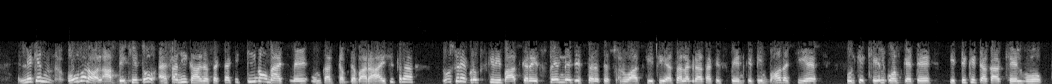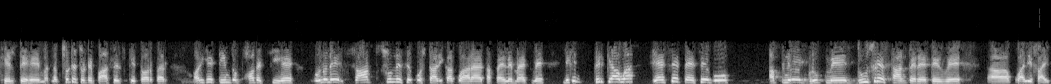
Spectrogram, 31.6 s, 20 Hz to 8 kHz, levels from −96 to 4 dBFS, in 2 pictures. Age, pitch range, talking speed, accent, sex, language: 50-69, 190-280 Hz, 185 wpm, native, male, Hindi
